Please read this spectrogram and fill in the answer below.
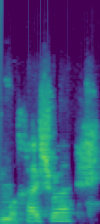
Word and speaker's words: Mogashoa: And yeah, I love how you pronounce my surname almost just there. And yeah, it's heartwarming. So I am Mogashoa, and I'm very happy to be here.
